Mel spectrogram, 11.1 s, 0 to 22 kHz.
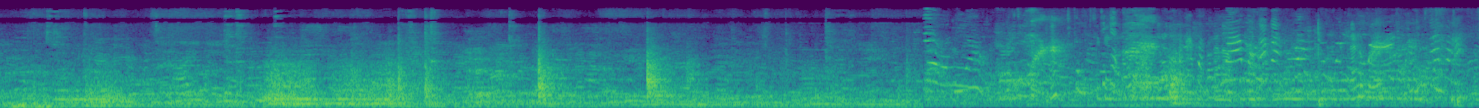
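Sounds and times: diners talking: 0.4 - 11.0.

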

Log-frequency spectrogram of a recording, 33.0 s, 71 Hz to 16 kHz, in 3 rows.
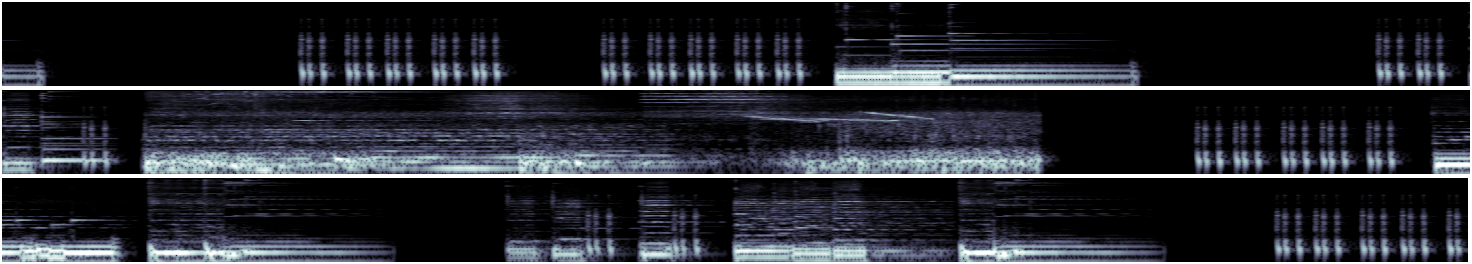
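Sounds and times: electronic slot win sound: 11.1 - 14.4.

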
